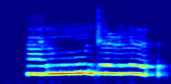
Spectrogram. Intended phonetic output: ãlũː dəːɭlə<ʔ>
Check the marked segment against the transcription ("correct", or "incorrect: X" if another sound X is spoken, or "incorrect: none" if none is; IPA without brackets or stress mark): correct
